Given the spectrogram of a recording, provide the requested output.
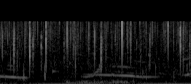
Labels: {"label": "biophony", "recorder": "SoundTrap 300"}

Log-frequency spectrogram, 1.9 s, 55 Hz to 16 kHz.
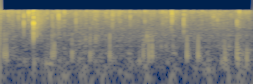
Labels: {"label": "biophony", "recorder": "SoundTrap 500"}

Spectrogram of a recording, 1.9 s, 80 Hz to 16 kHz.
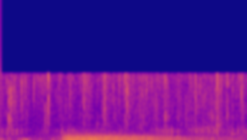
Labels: {"label": "biophony, growl", "recorder": "SoundTrap 500"}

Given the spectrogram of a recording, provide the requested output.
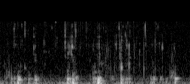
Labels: {"label": "geophony, waves", "recorder": "SoundTrap 300"}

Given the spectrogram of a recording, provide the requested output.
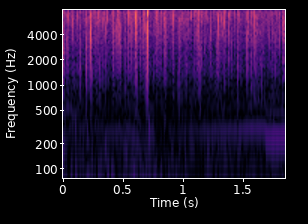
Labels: {"label": "biophony, cascading saw", "recorder": "SoundTrap 600 or HydroMoth"}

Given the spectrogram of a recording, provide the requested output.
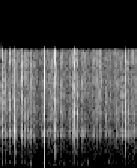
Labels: {"label": "ambient", "recorder": "HydroMoth"}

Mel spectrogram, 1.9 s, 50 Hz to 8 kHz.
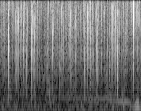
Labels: {"label": "biophony, cascading saw", "recorder": "SoundTrap 600 or HydroMoth"}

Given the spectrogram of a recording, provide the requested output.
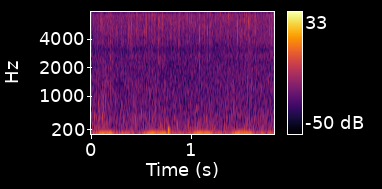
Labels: {"label": "biophony", "recorder": "SoundTrap 300"}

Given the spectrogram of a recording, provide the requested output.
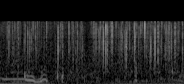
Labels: {"label": "biophony, cascading saw", "recorder": "SoundTrap 600 or HydroMoth"}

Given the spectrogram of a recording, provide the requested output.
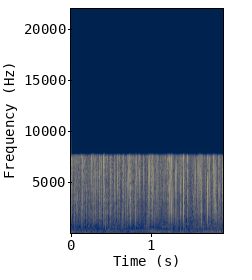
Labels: {"label": "biophony, cascading saw", "recorder": "SoundTrap 600 or HydroMoth"}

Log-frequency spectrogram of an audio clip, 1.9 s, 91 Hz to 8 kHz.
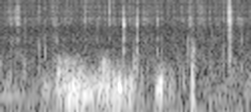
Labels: {"label": "biophony, growl", "recorder": "SoundTrap 600 or HydroMoth"}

